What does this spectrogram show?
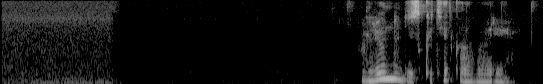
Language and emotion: Russian, neutral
